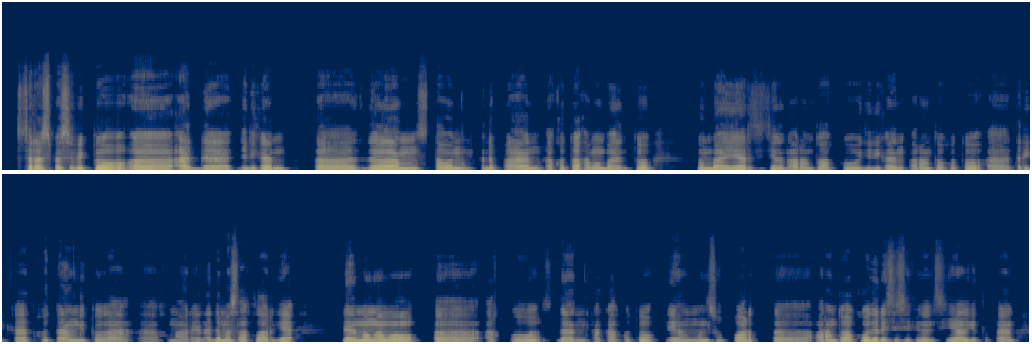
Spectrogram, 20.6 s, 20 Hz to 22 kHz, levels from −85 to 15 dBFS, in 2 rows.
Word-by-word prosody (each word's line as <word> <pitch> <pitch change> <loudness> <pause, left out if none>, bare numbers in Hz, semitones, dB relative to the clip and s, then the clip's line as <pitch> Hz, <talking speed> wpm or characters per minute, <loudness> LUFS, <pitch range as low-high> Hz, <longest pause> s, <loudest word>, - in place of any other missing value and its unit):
Secara 110 0 +4
spesifik 115 +3 +1
tuh, 150 -4 +8
eee, 95 -3 +5
ada, 95 -6 +3 0.2
jadi 105 0 -3
kan, 125 +2 +5 0.4
eee, 95 -1 +3
dalam 100 -1 +5
setahun 100 +1 0
ke 120 - -8
depan, 115 - 0
aku 120 0 -5
tuh 135 - +2
akan 110 -3 0
membantu 95 +10 -1 0.4
membayar 105 +1 +4
cicilan 100 -1 -5
orang 95 -2 -3
tuaku. 100 0 -3
Jadi 90 +1 -6
kan 110 +2 -1
orang 95 -1 -3
tuaku 90 +4 -7
tuh, 120 +1 -1
eee, 90 -3 -6
terikat 95 -2 -6
hutang 100 -1 -2
gitulah, 80 +1 -6
eee, 80 -3 -15
kemarin 85 0 -10
ada 95 +1 -1
masalah 95 -1 0
keluarga 90 0 -1 0.5
dan 105 0 +3
mau 105 -1 +5
nggak 95 -1 +5
mau, 100 - +6 0.3
eee, 90 -2 -1
aku 100 -1 -4 0.2
dan 90 0 -4
kakakku 90 0 -10
tuh 135 +5 -1 0.2
yang 95 -2 -3
men-support, 95 +4 -3 0.2
eee, 90 -2 -5
orang 95 +1 -1
tuaku 105 +1 +2
dari 95 -1 +3
sisi 100 +2 -11
finansial 95 +1 -2
gitu 90 -3 -7
kan. 90 +1 -5
95 Hz, 155 wpm, -23 LUFS, 90-105 Hz, 0.5 s, tuh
